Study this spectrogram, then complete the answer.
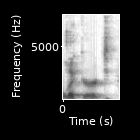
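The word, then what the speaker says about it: Likert: The Lyker scale, which everyone pronounces his name wrong pretty much. I hope I got it right in saying Lickard.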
